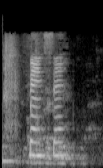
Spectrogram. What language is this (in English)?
Aja (Benin)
